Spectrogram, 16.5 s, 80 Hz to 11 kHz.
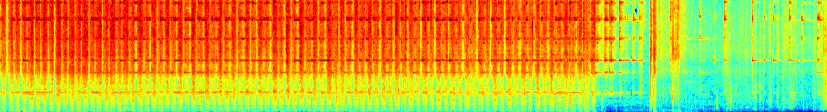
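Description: Silky Gomboy 210 folding pull saw cutting through a wooden pole: rapid rasping strokes with a high ringing note from the blade, which stop about twelve seconds in. A single click follows about a second later.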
